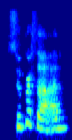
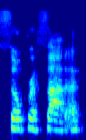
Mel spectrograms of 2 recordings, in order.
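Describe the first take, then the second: First: It is said clipped, with the final vowel dropped. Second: It is said fully, with the final vowel. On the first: This is how the Italian family says it. "from how his family pronounces it" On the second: This is how the word looks written. "I would have thought that it was called sopressata"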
